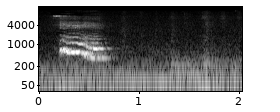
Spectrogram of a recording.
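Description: A Parson Russell terrier puppy gives one short whine of about half a second, falling in pitch.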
